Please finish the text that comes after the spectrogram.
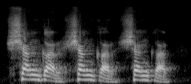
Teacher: हमारी जीभ एकदम से पीछे की तरफ थोड़ी सी अंदर घूमती है, और हमारी जो ध्वनि है वो बीच में, जो हमारा मुख विवर में जो खाली सा हिस्सा है बीच में, तालू के जस्ट ऊपर, जीवा के जस्ट ऊपर, वहां से घर्षण करती है। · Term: शक्कर वाला स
